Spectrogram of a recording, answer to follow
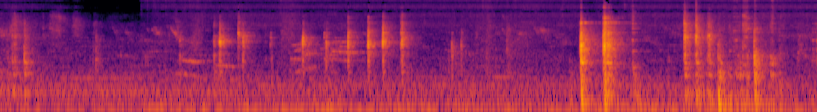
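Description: Kitchenware clinking and knocking: a small glass bowl and utensils tapping against a cast-iron skillet and the counter as chopped garlic is tipped into the oiled pan. The sharpest knocks come about six seconds in, with a short run of lighter clinks about a second later.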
